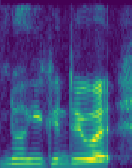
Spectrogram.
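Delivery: high, loud imitation of an eager friend; insistent encouragement. Streamer imitating Juan urging a Spanish accent, eagerly insistent.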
